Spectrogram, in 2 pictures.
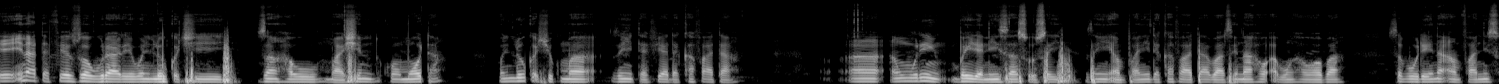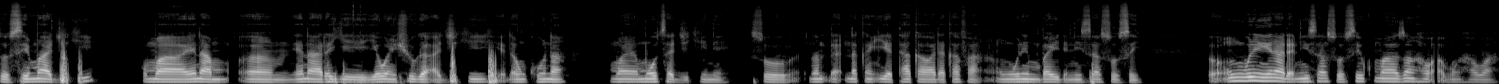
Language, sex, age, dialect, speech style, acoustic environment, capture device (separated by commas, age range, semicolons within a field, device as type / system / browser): Hausa, male, 25-34, Nigeria - Kano, happy; excited; focused, silence; people talking, mobile / Linux / Chrome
